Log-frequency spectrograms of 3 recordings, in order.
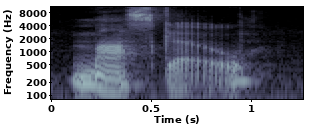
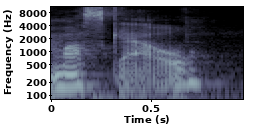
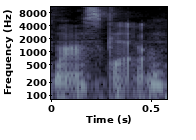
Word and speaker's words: Moscow: it pronounced both ways it is definitely Moscow like it's not Moscow it's Moscow but um they also say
